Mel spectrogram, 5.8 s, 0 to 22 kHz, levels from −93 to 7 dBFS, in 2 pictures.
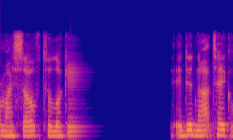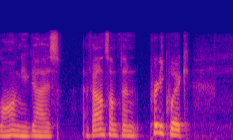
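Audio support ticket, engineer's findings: Long network dropout, 0.85 to 2.15 s: packets likely stopped arriving; concealment smears last sound into fading buzz, then 0.9 s silence; speech resumes minus the lost stretch.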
